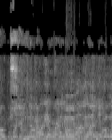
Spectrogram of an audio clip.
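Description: People talking, with voices overlapping in chatter.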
